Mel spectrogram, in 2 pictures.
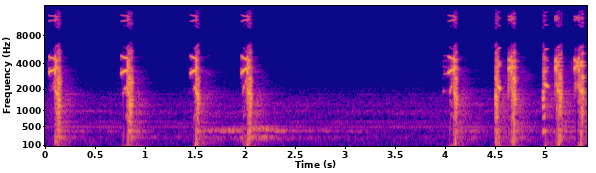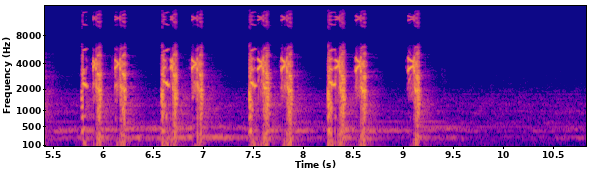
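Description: Peregrine falcon calling close to the microphone: short, sharp calls, a few single ones, then after a pause of about two seconds a quick run of calls in twos and threes.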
